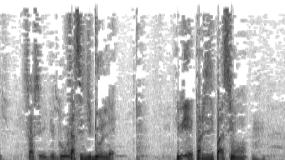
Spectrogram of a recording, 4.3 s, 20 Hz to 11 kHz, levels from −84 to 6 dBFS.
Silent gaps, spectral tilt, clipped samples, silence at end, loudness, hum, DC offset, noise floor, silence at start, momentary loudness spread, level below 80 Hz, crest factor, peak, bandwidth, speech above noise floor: none; -5 dB/octave; 0.4%; 0.3 s; -12 LUFS; none; under 0.1%; -41 dBFS; 0 s; 21 LU; -36 dBFS; 14 dB; 0 dBFS; 11 kHz; 29 dB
